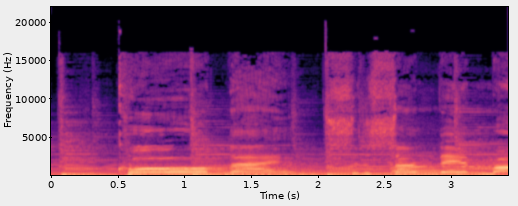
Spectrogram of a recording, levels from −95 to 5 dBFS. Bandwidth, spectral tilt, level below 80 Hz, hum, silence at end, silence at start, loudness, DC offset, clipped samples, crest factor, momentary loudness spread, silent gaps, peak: 17 kHz; -5.5 dB/octave; -38 dBFS; none; 0 s; 0 s; -14 LUFS; under 0.1%; under 0.1%; 14 dB; 10 LU; none; 0 dBFS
